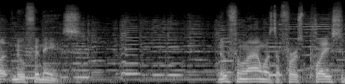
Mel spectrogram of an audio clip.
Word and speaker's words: Newfoundland: It's pronounced Newfoundland, not Newfoundland or Newfoundland.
